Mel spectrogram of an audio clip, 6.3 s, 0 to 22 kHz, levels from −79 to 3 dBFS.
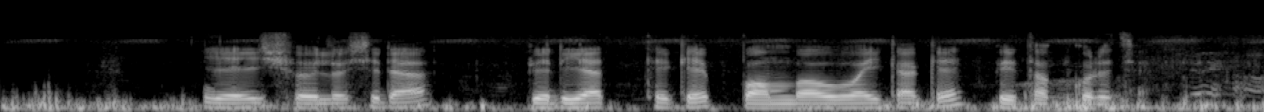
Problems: constant background noise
